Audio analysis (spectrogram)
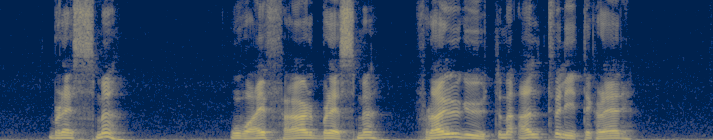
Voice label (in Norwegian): "bLesme", Numedalsmål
